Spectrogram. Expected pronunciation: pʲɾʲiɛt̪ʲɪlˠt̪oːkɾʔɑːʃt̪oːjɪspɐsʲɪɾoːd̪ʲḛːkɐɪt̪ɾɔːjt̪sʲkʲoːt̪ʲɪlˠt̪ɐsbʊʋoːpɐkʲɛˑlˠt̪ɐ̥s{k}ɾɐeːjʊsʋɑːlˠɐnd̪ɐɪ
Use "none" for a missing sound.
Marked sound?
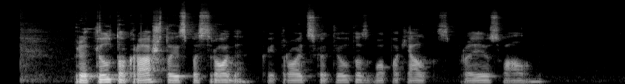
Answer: p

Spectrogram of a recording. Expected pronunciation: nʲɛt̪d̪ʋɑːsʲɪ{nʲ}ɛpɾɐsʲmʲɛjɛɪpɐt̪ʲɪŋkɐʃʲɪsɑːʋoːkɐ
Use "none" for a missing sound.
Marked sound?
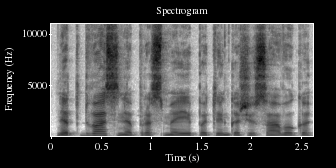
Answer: nʲ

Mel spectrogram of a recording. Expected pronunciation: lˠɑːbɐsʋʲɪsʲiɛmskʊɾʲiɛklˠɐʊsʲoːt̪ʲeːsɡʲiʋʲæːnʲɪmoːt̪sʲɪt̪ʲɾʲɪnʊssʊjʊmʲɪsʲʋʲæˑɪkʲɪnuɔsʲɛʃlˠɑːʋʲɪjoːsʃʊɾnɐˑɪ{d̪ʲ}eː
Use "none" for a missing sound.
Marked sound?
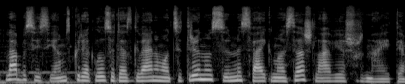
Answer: t̪ʲ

